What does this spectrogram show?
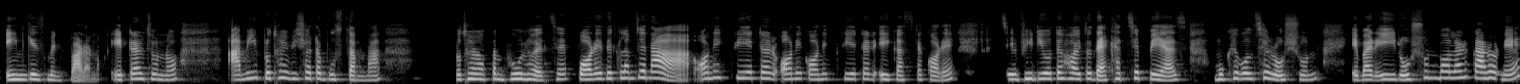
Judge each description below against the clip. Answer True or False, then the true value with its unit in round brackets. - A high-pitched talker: True (245 Hz)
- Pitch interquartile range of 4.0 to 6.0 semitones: False (3.5 semitones)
